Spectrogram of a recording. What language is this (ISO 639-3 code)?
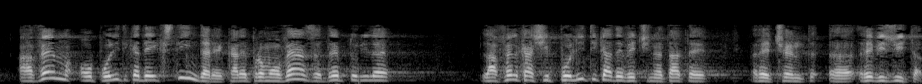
ron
